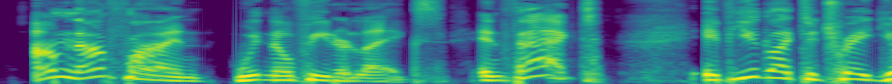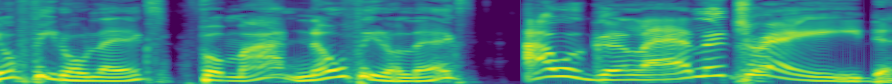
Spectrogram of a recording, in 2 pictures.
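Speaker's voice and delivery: put-on, vague Jamaican accent. Speaking for people with no feet or legs, in a put-on accent. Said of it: "Are we in Jamaica now?".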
